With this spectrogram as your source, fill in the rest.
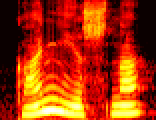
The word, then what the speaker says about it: конечно: с буквосочетания мече н пишем конечно произносим конечно пишем скучно произносим скучно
